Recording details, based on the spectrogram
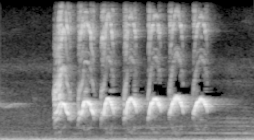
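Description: Orange-headed thrush singing a quick run of seven bright, ringing, rise-and-fall notes, about four per second, over a faint low hum.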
